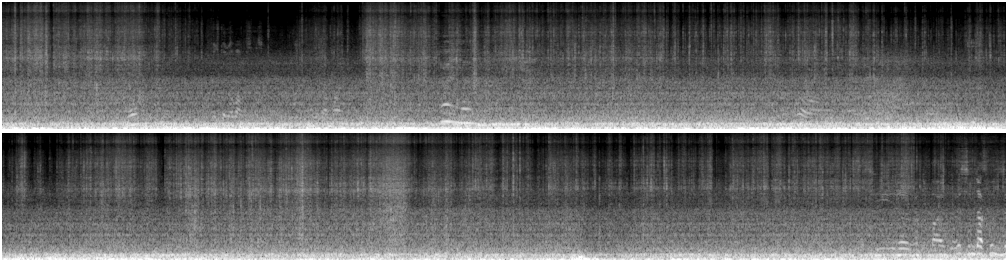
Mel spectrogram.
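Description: Steady low rumble of road and tyre noise heard inside a moving car's cabin.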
